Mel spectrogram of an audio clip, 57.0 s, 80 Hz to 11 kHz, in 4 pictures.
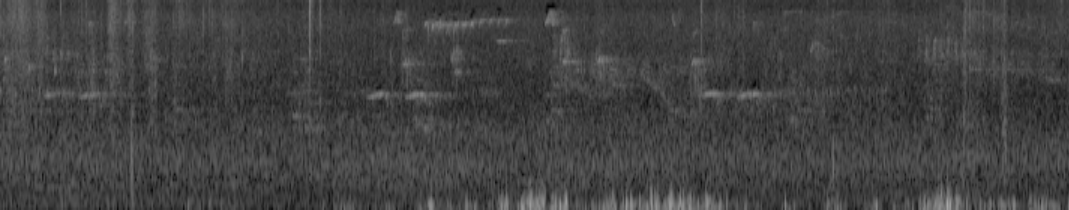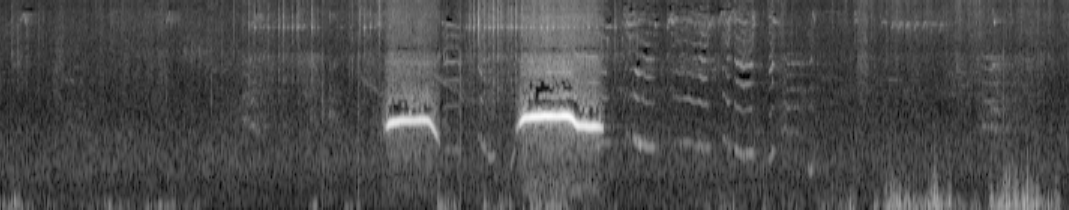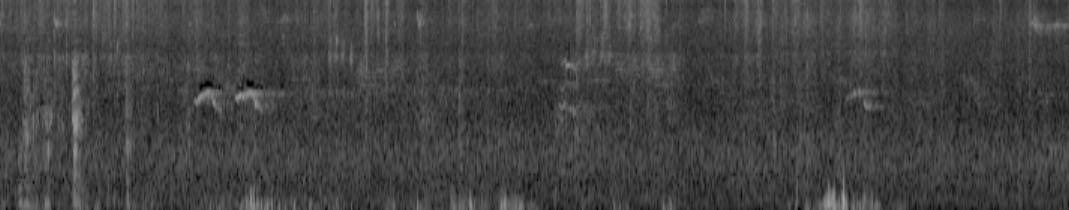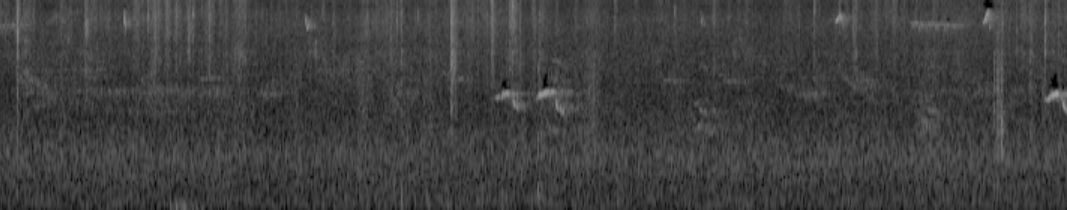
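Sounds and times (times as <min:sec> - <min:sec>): faint outdoor ambience: 0:00.0 - 0:56.9
puppy whining: 0:19.4 - 0:25.2
puppy whimpering: 0:22.1 - 0:25.0.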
